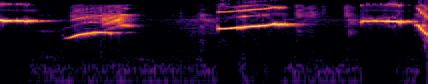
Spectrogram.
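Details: Female oriental magpie-robin's whistles, meant to provoke untrained males: a long steady high whistle, then a loud upward-sliding whistle, another rising whistle and a sharp downward slur, over a constant background hiss.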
